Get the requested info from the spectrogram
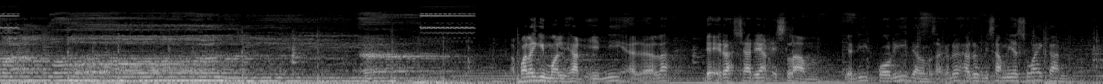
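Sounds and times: men chanting in unison: 0.2 - 4.2.

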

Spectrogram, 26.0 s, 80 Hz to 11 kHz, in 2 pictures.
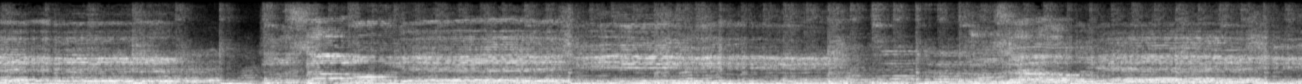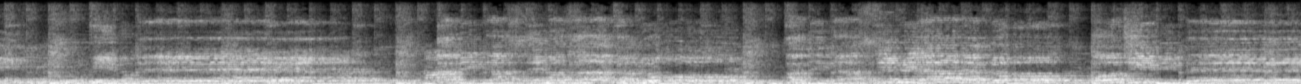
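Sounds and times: deep bass line: 0.0 - 26.0
electronic keyboard chords: 0.0 - 26.0.

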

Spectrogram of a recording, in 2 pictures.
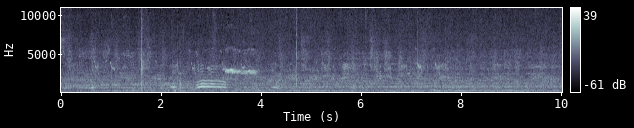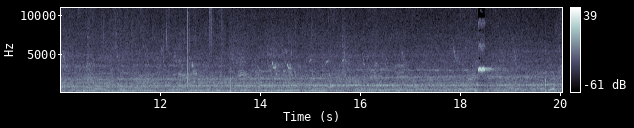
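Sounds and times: voices outdoors: 0.0 - 20.0
ball slap: 1.5 - 2.6.

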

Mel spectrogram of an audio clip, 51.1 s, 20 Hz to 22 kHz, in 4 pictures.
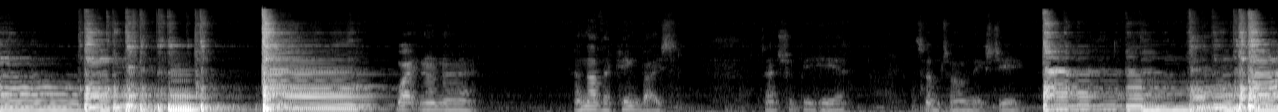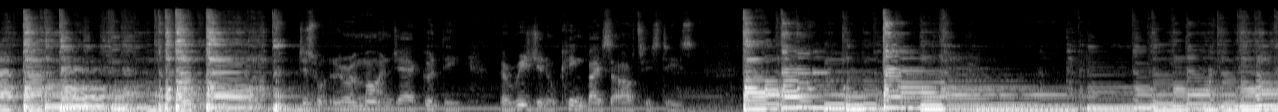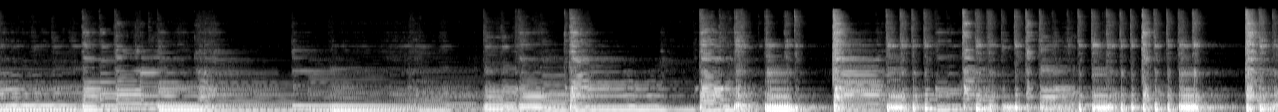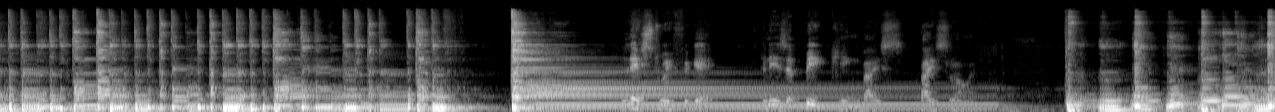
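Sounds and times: electric bass guitar solo: 0.0 - 4.0, 10.4 - 16.5, 20.2 - 51.0.

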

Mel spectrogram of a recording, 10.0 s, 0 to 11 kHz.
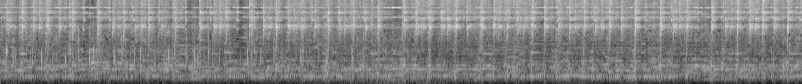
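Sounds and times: hands clapping: 0.0 - 10.0
strummed guitar: 0.0 - 10.0
tambourines jingling: 0.0 - 10.0.

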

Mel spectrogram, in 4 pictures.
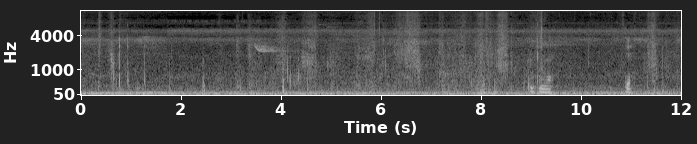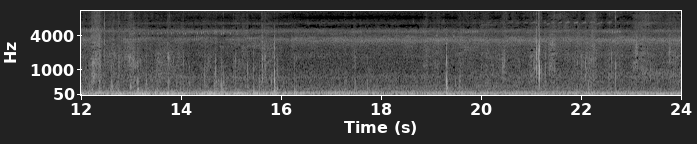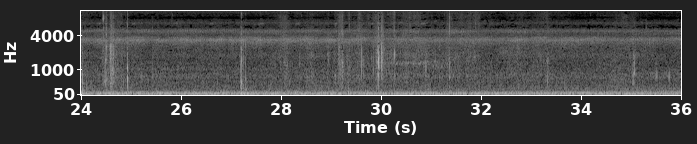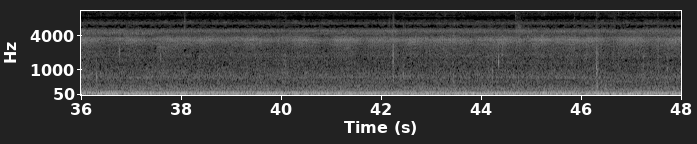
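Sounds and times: high-pitched insect chorus: 0.0 - 48.0.

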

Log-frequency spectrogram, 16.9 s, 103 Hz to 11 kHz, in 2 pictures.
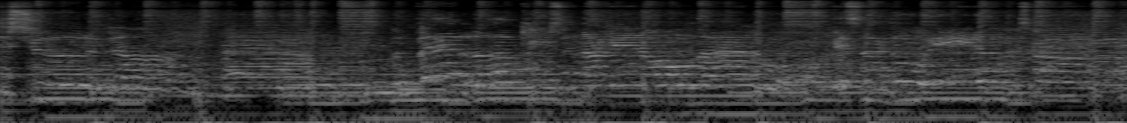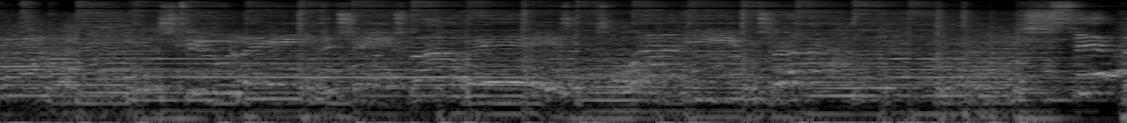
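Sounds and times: man singing lead vocal: 0.0 - 1.8, 2.8 - 15.5, 16.1 - 16.9
bass guitar: 0.0 - 16.9
drums with cymbals: 0.0 - 16.9
electric guitars: 0.0 - 16.9.

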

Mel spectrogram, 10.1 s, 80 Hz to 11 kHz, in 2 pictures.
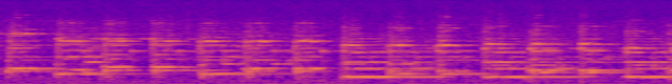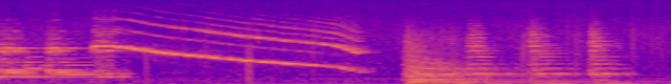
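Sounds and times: falling slide whistle: 0.0 - 7.9
cartoon music: 0.0 - 8.8.

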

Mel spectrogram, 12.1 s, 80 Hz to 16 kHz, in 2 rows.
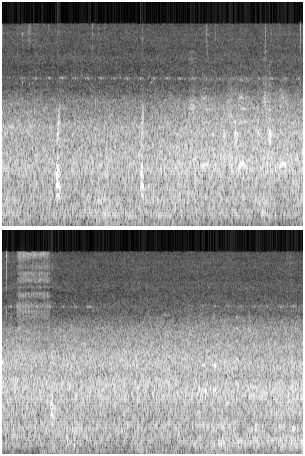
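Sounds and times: steady background noise: 0.0 - 12.0
waterfowl calling: 3.8 - 5.8.

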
